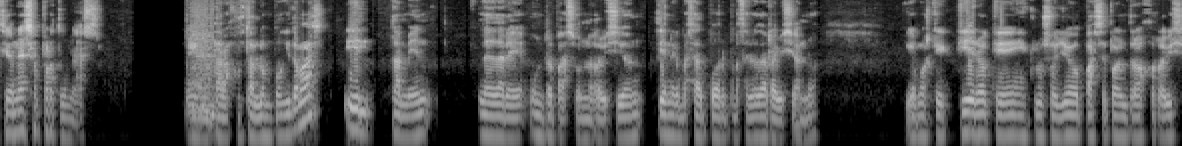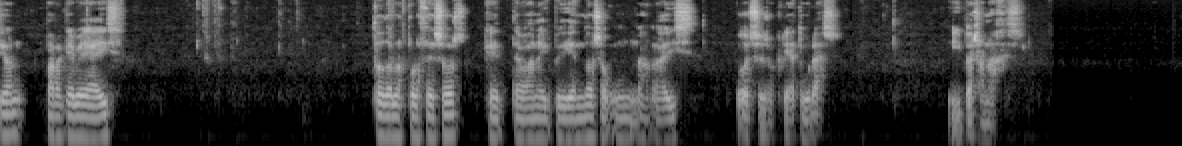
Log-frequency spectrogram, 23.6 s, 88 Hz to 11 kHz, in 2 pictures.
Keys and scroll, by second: 12.4 2, 13.7 super+z, 13.9 s, 14.4 2, 15.5 super+z, 21.8 s, 23.2-23.6 typing.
